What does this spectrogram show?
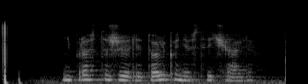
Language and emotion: Russian, neutral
